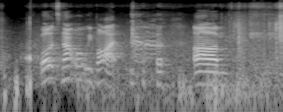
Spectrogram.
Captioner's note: laughs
